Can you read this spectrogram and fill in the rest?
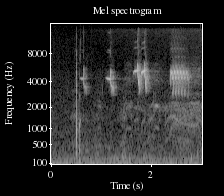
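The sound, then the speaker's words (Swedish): A reed bunting sings a short, simple phrase of three or four bright, high chirping notes, each slightly longer than the last, with a brief click at the start and no talking. “Här har vi sällsparens enkla och mycket trevliga sång det är ju ofta man, man hör sången förrän man, ja.”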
